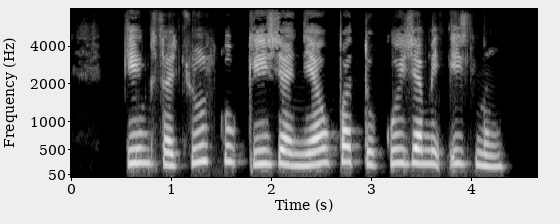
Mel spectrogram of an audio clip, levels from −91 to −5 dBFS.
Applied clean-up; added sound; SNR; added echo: neural mask model Resemble Enhance denoiser.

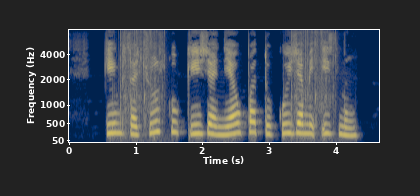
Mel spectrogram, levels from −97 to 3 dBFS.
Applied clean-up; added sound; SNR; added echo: none; Crackle; 18 dB; none.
